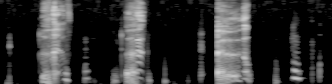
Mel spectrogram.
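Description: Three loud, throaty burps break out about a second apart, each a rough voiced gulp, with small soft mouth and breath noises in the gaps between them.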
